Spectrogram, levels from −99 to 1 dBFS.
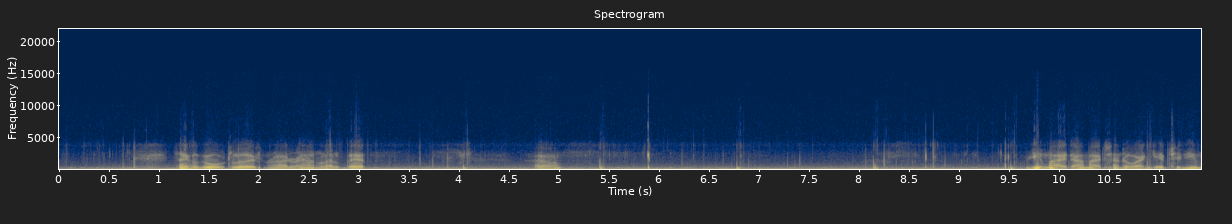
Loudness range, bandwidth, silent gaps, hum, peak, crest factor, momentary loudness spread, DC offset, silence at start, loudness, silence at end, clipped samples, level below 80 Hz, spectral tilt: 10 LU; 4.5 kHz; none; none; -6 dBFS; 22 dB; 18 LU; under 0.1%; 0 s; -28 LUFS; 0 s; under 0.1%; -42 dBFS; -10.5 dB/octave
